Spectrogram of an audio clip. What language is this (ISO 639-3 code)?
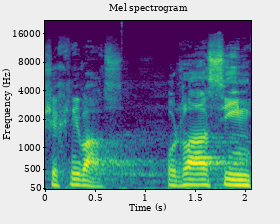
ces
